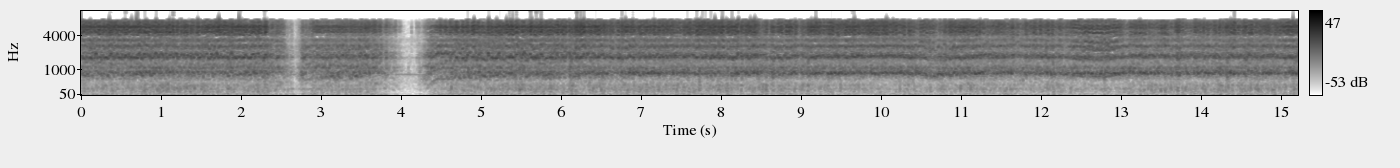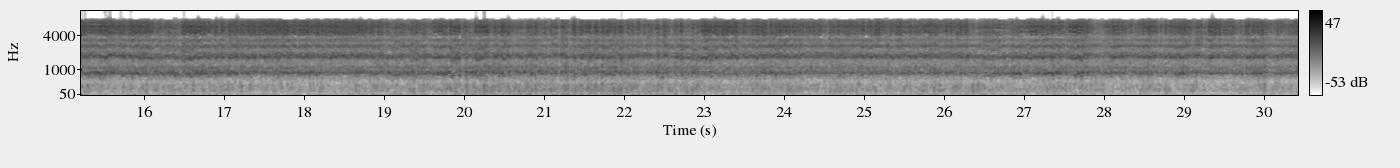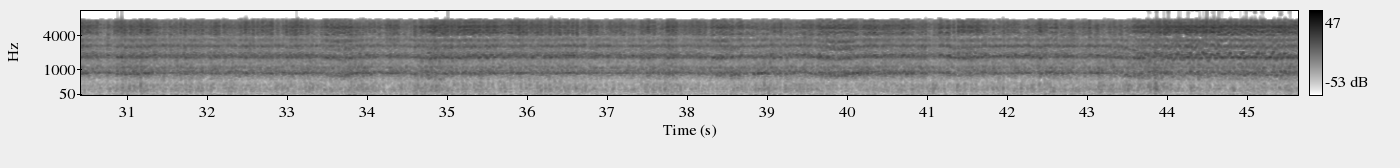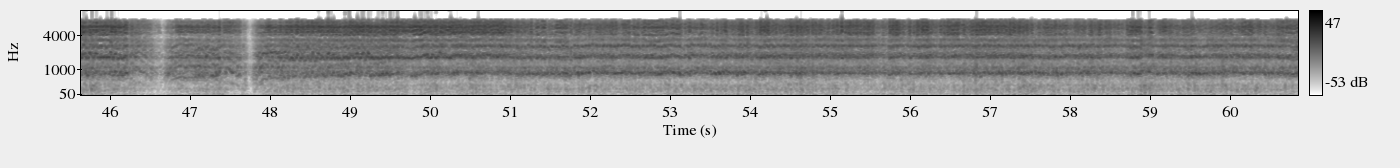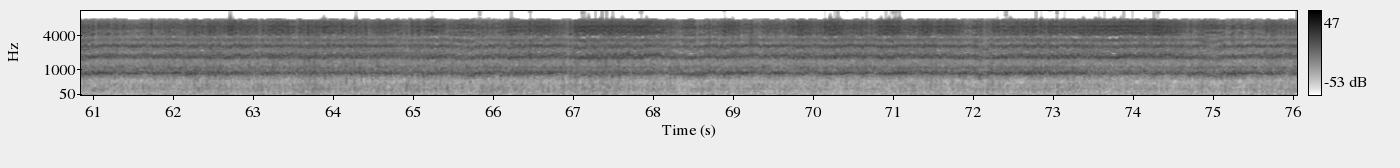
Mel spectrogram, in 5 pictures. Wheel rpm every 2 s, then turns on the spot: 210, 160, 130, 230, 230, 230, 230, 230, 230, 230, 230, 230, 230, 230, 230, 230, 230, 230, 230, 230, 230, 230, 190, 110, 170, 220, 230, 230, 230, 230, 230, 230, 240, 230, 230, 230, 230, 230.
none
